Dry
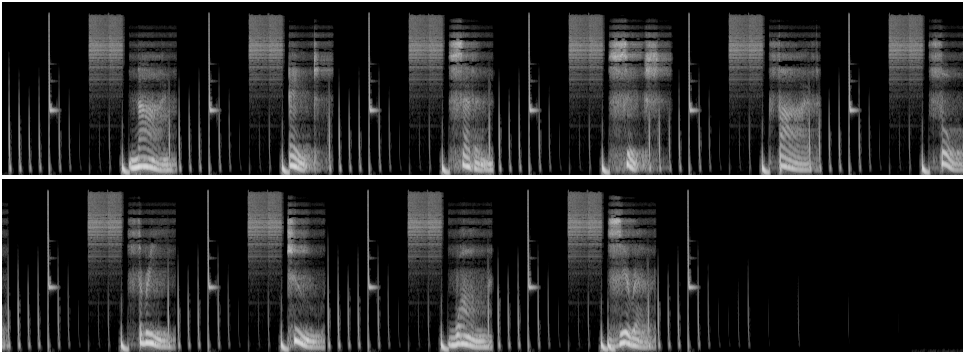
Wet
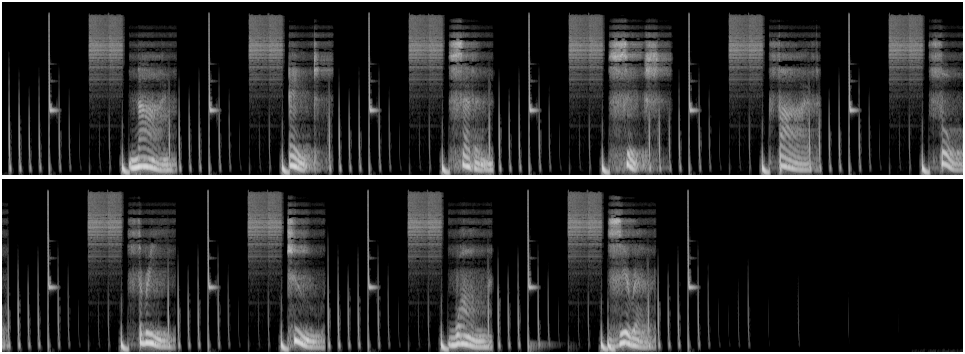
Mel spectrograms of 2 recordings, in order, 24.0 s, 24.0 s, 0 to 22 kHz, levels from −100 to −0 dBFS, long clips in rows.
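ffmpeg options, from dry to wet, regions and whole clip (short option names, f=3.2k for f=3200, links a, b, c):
-filter_complex "[0:a]asettb=1/sr,asplit=3[a][b][c];[a]atrim=end=18.524[d];[b]atrim=start=18.52:end=19.21,asetpts=PTS-STARTPTS,afade=t=in:d=0.004:c=qsin,afade=t=out:st=0.686:d=0.004:c=qsin,lowshelf=f=250:g=9,bandreject=f=50:t=h:w=6,bandreject=f=100:t=h:w=6,bandreject=f=150:t=h:w=6,bandreject=f=200:t=h:w=6[e];[c]atrim=start=19.206[f];[d][e]acrossfade=d=0.004:c1=hsin:c2=qsin[g];[g][f]acrossfade=d=0.004:c1=qsin:c2=hsin"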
